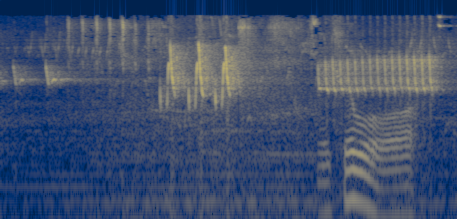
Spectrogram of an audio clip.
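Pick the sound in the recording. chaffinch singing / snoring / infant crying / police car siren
chaffinch singing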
